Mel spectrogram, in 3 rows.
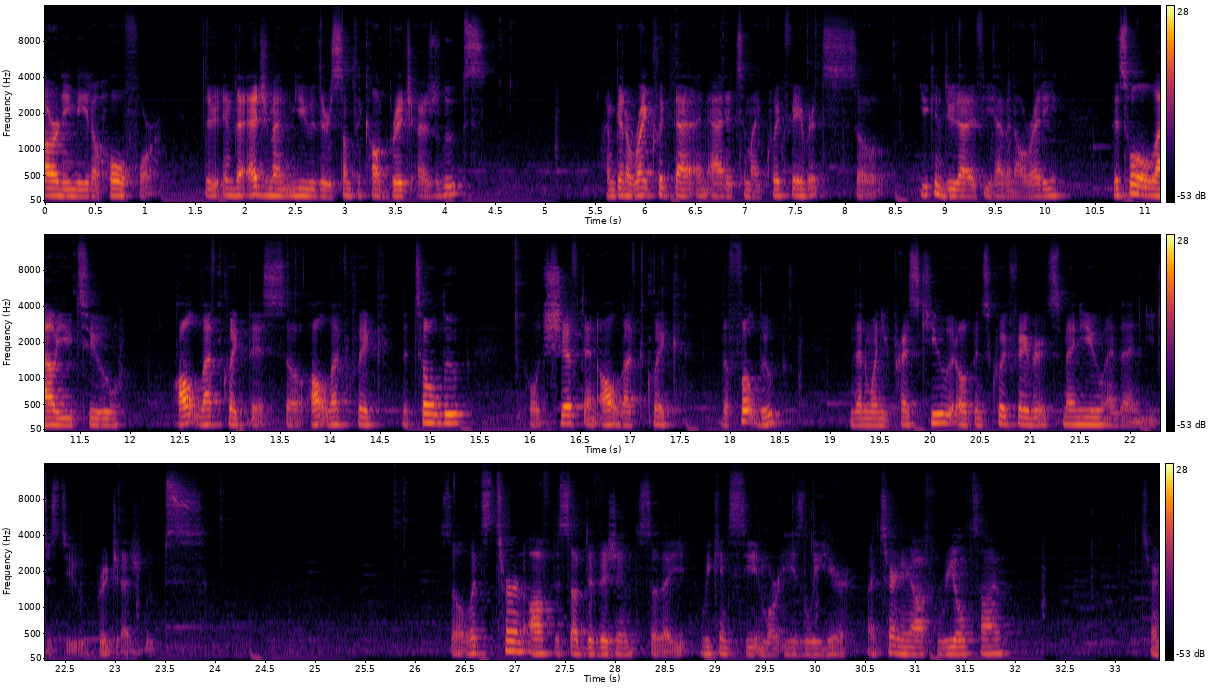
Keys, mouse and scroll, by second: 1.6-4.3 drag, 7.6 click, 7.9-8.2 scroll up 1, 8.2 shift+middle click, 8.8-9.6 scroll down 1, 9.6-11.4 shift+middle drag, 11.4 click, 13.5 alt+click, 17.2 alt+shift+click, 17.7-19.7 middle drag, 19.7 q, 26.2 click, 28.3-28.7 scroll up 1, 28.7-30.4 shift+middle drag, 33.2-33.4 shift+middle drag.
